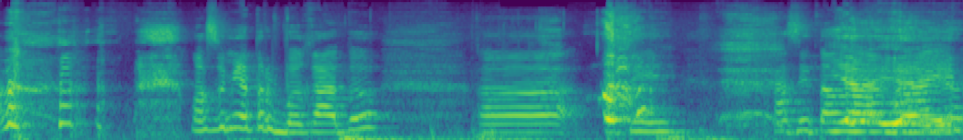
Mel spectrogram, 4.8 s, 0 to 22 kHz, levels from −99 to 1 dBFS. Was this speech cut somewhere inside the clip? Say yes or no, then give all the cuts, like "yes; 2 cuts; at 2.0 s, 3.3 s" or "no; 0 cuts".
no; 0 cuts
